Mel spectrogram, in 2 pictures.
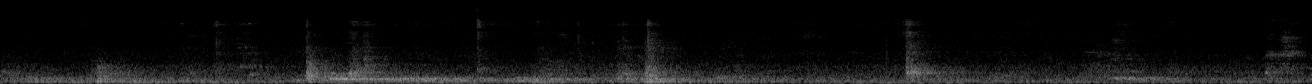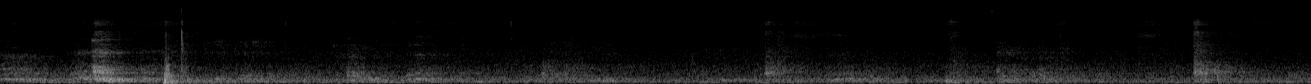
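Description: Many people murmur quietly in a large echoing hall.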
